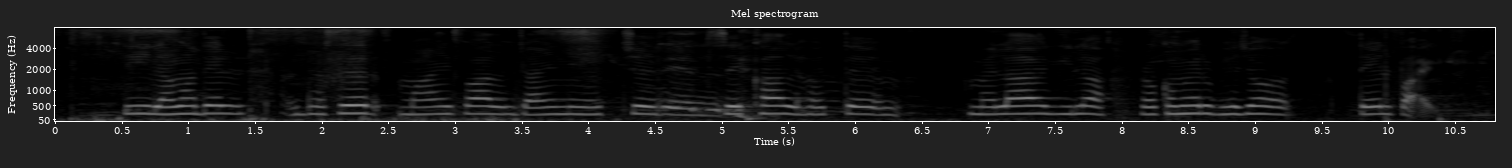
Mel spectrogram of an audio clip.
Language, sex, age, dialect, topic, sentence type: Bengali, male, 41-45, Jharkhandi, agriculture, statement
